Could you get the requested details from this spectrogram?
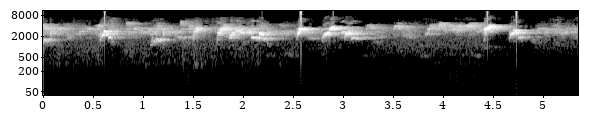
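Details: Singapore cage-kept red-whiskered bulbul, Thai-style keeping, February 2018: cheerful slurred whistles in short rising and dipping phrases, sung steadily with a few sharp tapping clicks in between.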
